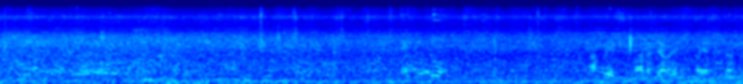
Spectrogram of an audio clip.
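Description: A crowd of people talk and murmur outdoors.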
